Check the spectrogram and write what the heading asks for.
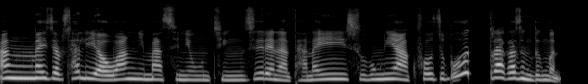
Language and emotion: Bodo, disgusted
